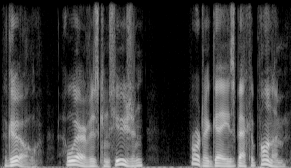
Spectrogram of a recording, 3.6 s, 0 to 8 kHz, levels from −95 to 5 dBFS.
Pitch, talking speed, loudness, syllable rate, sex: 130 Hz, 200 wpm, -17 LUFS, 6.3 syllables/s, male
